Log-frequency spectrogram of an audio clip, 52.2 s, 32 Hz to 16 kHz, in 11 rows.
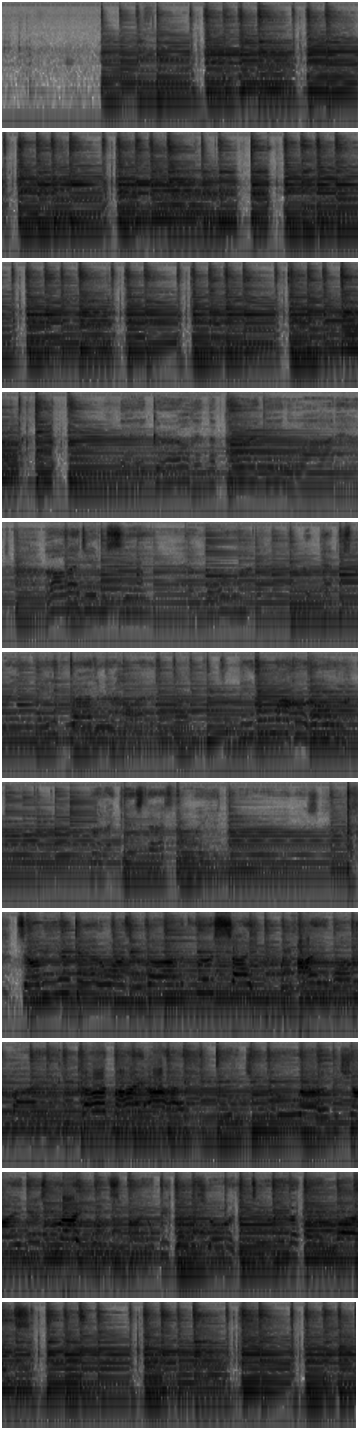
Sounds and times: Music: 1.3s - 52.1s.

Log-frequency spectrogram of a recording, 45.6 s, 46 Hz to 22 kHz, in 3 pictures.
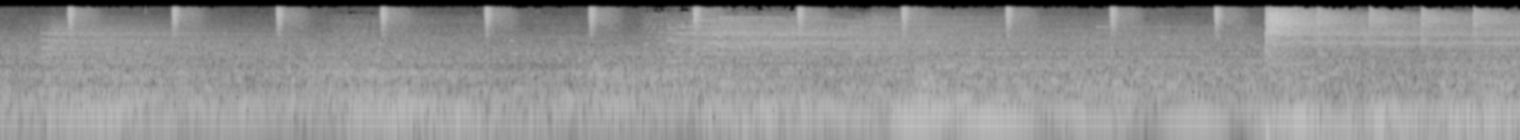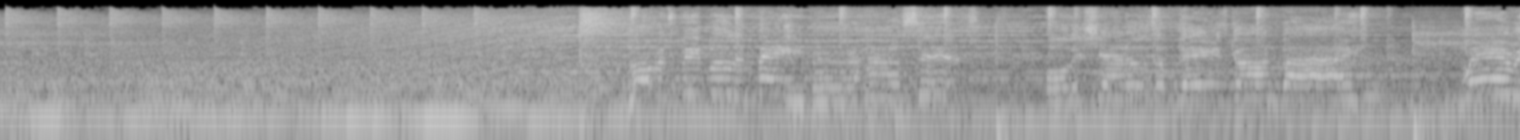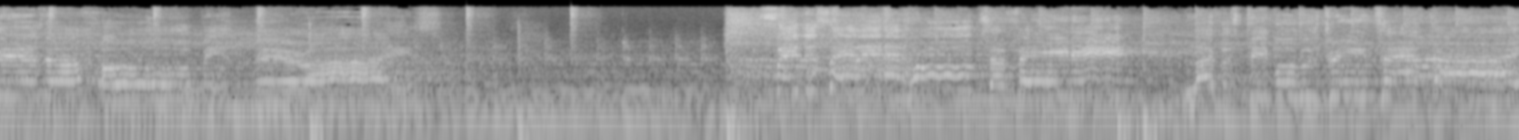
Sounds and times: Music: 0.0s - 45.5s.

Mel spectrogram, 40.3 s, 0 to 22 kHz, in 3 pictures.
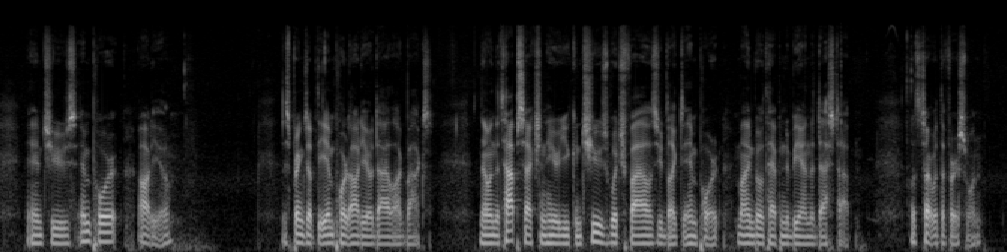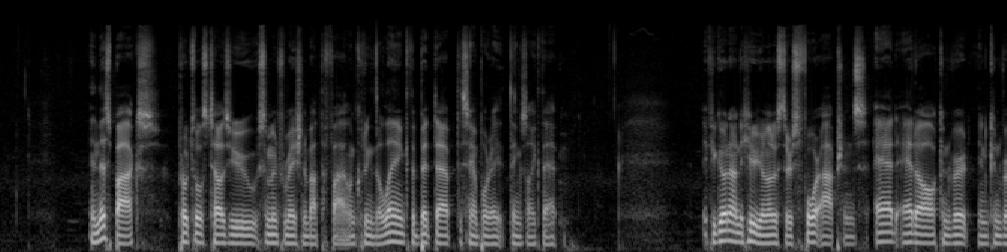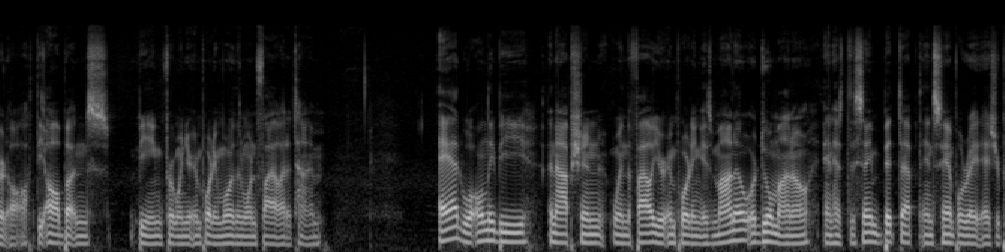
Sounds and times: Speech: 0.3s - 2.4s, 3.8s - 5.8s, 6.4s - 11.4s, 12.1s - 13.2s, 14.6s - 21.0s, 22.8s - 31.2s, 32.6s - 40.2s.

